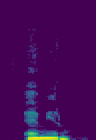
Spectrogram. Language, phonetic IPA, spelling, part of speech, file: Polish, [ˈɛ̃mʲir], emir, noun, LL-Q809 (pol)-emir.wav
